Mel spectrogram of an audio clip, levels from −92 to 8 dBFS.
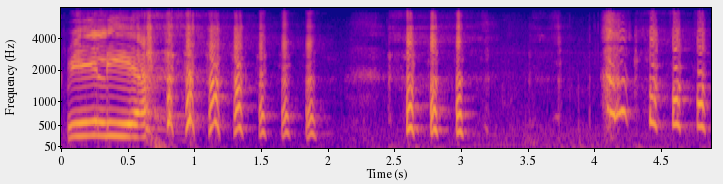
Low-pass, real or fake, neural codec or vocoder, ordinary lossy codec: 7.2 kHz; real; none; none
